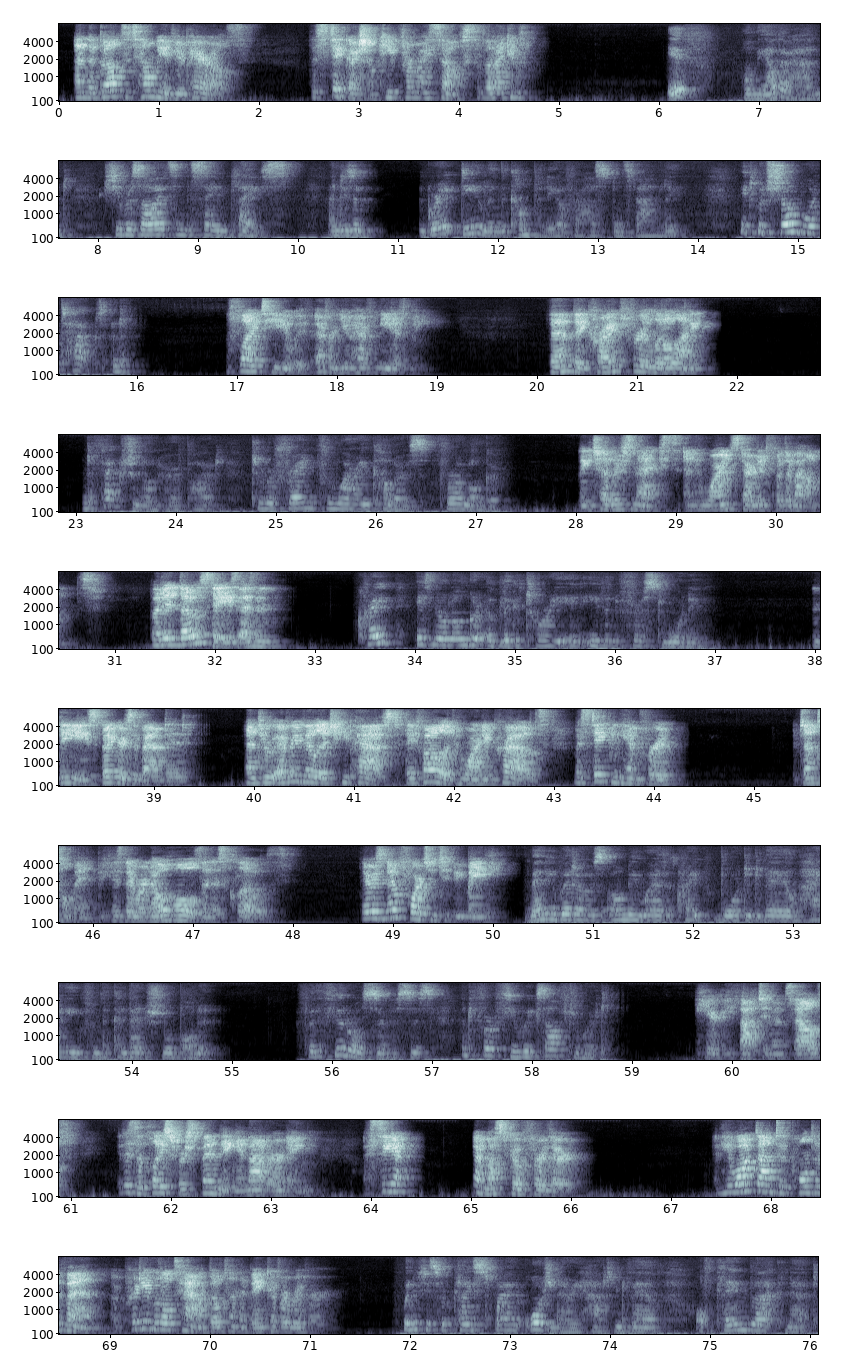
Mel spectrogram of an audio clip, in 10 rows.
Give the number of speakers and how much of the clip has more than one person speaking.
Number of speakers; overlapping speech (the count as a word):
two, no overlap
